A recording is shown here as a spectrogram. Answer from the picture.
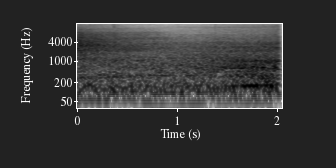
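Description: Steady city-street background noise: an even hiss of traffic with a low hum running under it.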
